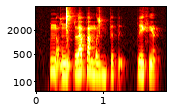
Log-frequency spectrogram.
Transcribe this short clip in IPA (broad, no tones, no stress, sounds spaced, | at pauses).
n ɔ̰ ŋ͡ǀ ḭ p l a p a m o z bʲ ə p i p ḭ pː i fʲ ə̃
